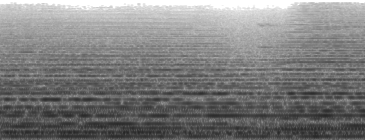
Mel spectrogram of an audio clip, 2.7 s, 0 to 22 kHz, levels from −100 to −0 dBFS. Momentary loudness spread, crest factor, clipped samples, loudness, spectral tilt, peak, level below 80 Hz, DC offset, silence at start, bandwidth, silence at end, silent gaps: 3 LU; 12 dB; under 0.1%; -17 LUFS; -5.5 dB/octave; -4 dBFS; -38 dBFS; under 0.1%; 0 s; 16 kHz; 0 s; none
